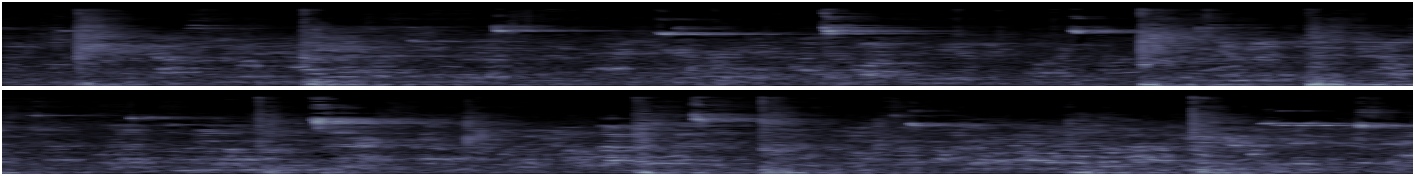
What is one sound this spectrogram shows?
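Sneakers squeak on a hard floor in a large echoing gym.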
